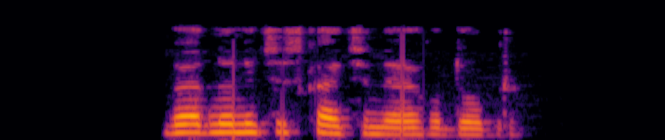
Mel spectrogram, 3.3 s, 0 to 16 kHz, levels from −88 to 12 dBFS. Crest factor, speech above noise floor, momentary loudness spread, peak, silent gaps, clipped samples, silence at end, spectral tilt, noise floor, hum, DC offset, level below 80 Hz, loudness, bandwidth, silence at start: 18 dB; over 73 dB; 11 LU; -2 dBFS; none; under 0.1%; 0.85 s; -6 dB/octave; under -90 dBFS; none; under 0.1%; -56 dBFS; -18 LUFS; 7.8 kHz; 0.85 s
